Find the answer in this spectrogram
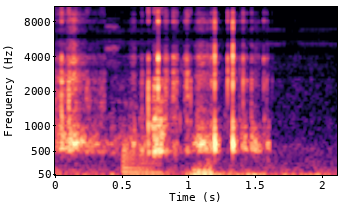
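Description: Rustling and scraping handling noise on the camera's microphone, with several sharp clicks, as the camera is moved against a leafy camouflage suit. It stops shortly before the end.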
